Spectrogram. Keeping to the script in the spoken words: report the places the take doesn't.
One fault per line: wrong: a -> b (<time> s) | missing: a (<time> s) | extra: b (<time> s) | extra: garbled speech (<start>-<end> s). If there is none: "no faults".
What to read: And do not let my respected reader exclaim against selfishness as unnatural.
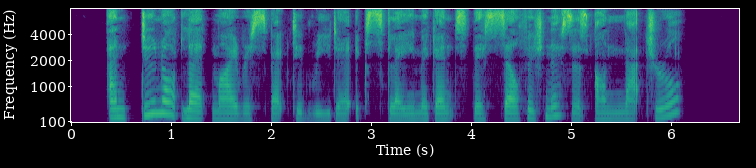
extra: this (4.0 s)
